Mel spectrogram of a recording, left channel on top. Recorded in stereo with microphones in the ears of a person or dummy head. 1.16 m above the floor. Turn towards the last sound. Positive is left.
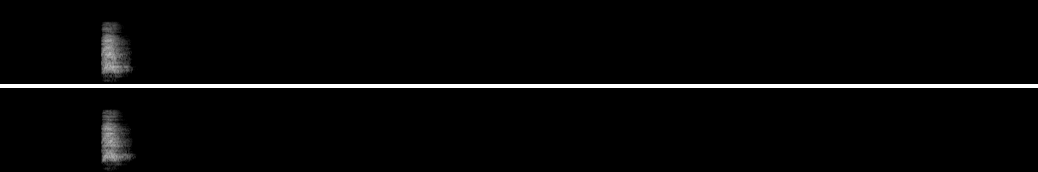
turn(degrees=30)  # may be behind; listen again after turning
